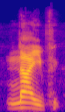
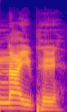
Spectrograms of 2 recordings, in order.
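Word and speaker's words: knife: जाएगा जैसे एक और हो जाएगा नाइफ के एन आई एफ इसको पढ़ नाइफ नाइफ मीस चाकू हो जाएगा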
